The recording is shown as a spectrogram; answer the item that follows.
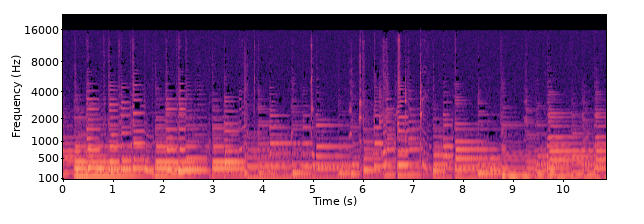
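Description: Nylon-string classical guitar playing an instrumental passage between verses of a cielito, chords strummed in a steady rhythm over moving bass notes.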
